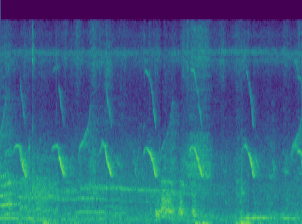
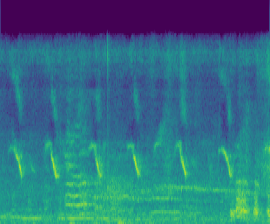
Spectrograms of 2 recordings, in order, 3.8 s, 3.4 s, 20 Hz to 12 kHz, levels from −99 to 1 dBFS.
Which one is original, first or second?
first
